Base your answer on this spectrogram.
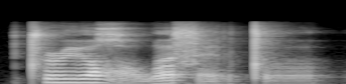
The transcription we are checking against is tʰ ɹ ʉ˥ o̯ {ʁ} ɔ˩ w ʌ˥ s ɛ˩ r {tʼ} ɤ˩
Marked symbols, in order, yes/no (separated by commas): yes, yes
